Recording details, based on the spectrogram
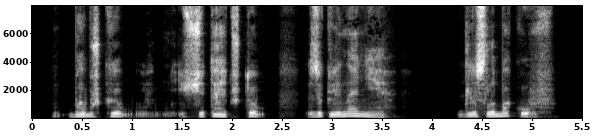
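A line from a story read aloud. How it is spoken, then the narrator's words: Mumbled. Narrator (Russian): промямлил Невилл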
